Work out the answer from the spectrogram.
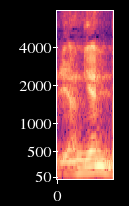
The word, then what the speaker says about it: Jungian: While the Yangian or Jungian, I think he pronounced it Yangian, but for our purpose, we call him Jungian. It's easier.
